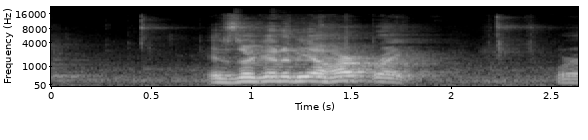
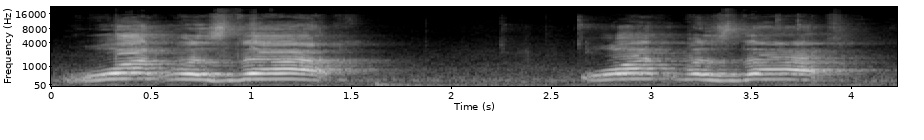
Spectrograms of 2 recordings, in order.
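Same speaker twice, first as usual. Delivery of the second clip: stunned disbelief; 5 semitones higher, much slower than usual. Real, not acted. Marble falls off at the end.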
